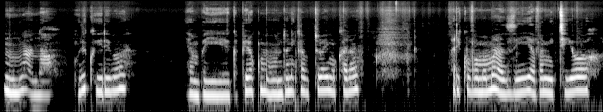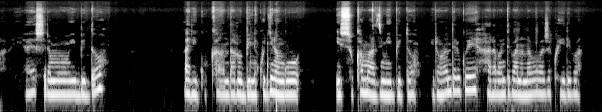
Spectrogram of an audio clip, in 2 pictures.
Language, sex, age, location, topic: Kinyarwanda, female, 18-24, Kigali, health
